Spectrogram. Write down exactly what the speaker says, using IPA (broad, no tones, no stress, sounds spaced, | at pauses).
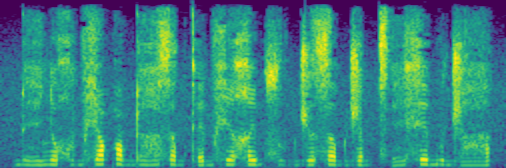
ɖʱ e̤ ʎ ɯ χʷ i̤ b x i qʷ ɛ b ɖʱ a̤ s ʌ b kʼ e b x i χ i b sʷ a̤ b d͡ʒ ɯ s ʌ b d͡ʒ ɛ b t͡sʼ e̤ x e b u d͡ʒ a̤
